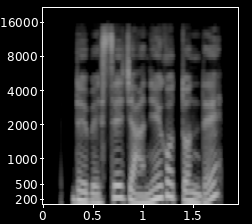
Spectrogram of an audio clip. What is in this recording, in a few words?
sulk, monologue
